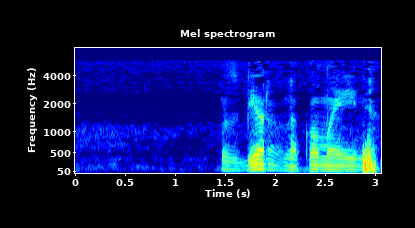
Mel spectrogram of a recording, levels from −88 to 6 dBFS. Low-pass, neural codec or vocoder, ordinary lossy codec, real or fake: 7.2 kHz; none; MP3, 24 kbps; real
